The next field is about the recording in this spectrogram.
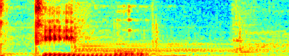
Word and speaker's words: Temu: Jadi kalau teman-teman belum tahu, di US itu ada aplikasi yang viral banget namanya Timu, T-E-M-U ya bacanya Timu.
